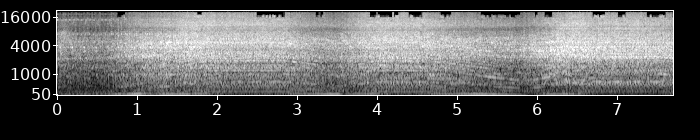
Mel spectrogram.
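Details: Ashok Leyland Dost diesel after replacing a faulty crank sensor that caused misfire and rattling with no scanner code: repeated rev-ups climb smoothly and return to steady idle, no stumble or crackle; now revs fully, check light still on.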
